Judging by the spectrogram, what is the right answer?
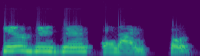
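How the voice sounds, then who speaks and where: Lady telling her story, halting and earnest, thin phone-line sound, dry. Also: high-pitched, animated, dry recording. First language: Haitian Creole. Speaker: guest author. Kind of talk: interview, personal testimony.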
